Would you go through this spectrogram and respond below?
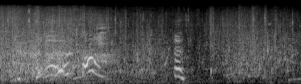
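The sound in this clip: Water splashes and sloshes as a swimmer surfaces at the edge of an outdoor pool after swimming a length underwater, with short, faint splashes and a few brief vocal sounds.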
